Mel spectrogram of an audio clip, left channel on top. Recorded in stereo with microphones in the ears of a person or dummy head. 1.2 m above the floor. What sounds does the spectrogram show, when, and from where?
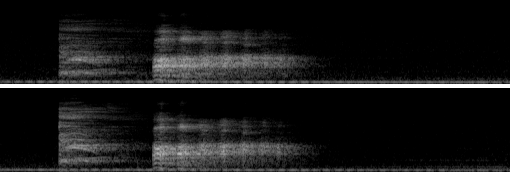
0.6 s laughter: 40° right (ahead or behind), 0.6 m; by 2.9 s 55° right (ahead or behind), 2.5 m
